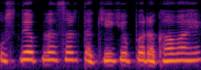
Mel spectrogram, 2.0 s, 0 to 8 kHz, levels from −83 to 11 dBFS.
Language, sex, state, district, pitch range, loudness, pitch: Hindi, female, Bihar, Kishanganj, 280-315 Hz, -20 LUFS, 295 Hz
